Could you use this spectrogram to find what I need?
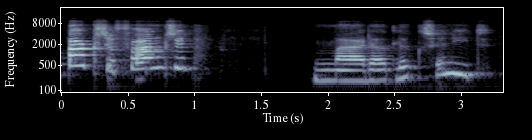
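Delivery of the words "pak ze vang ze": much higher frantic call; shouting. A narrator's reading. Villagers call out to catch the foxes, much higher and frantic. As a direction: villagers cry out to catch them. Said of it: "De mensen roepen en schreeuwen".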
